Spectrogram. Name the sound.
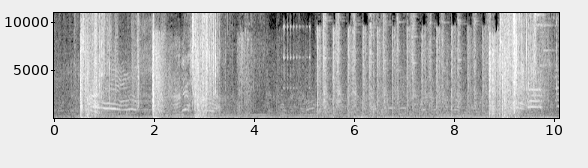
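gunfire in the video game Far Cry 6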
